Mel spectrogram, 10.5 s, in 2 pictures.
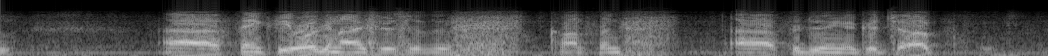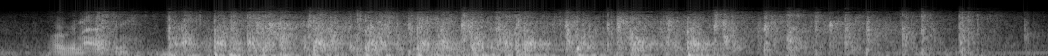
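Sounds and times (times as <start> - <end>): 
speech: 0.8 - 6.5
audience applause: 6.5 - 10.2.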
